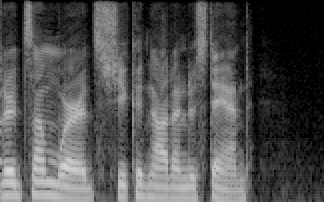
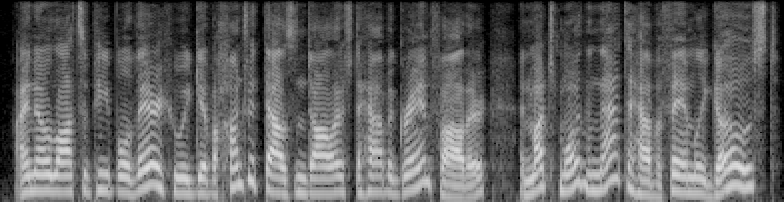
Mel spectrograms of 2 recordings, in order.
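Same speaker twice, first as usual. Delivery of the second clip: put-on lightly raised girlish voice for Virginia; a hint of an eager young girl, higher; 6 semitones higher than usual. A narrator's reading. Virginia coaxing the ghost to come to America, lightly girlish.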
